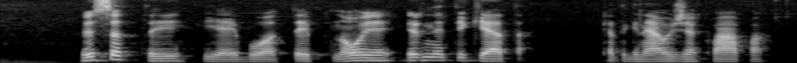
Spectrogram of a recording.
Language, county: Lithuanian, Utena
